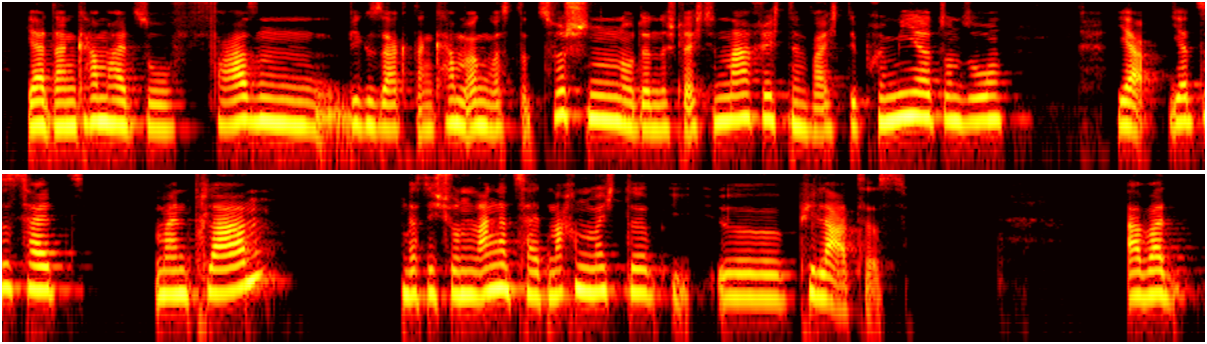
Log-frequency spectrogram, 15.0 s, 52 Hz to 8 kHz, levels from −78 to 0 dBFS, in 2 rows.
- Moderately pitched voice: No, high, 220 Hz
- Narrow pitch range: No, average, 3.0 semitones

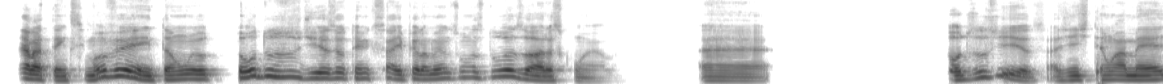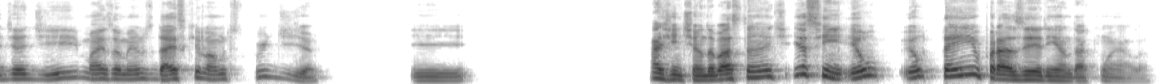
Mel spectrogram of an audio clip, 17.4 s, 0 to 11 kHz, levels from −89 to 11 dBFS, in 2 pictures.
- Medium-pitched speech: Yes, medium, 145 Hz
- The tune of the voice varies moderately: No, wide, 8.2 semitones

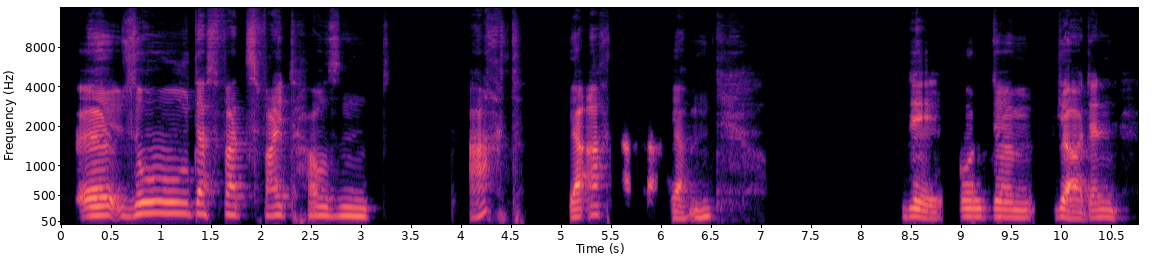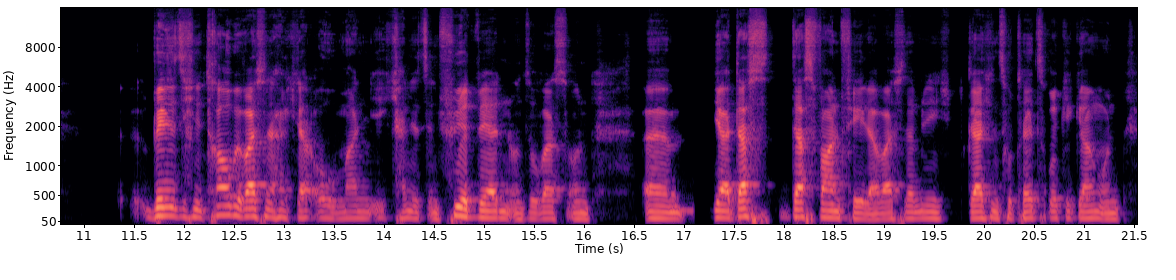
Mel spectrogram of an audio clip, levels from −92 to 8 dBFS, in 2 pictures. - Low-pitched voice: Yes, low, 115 Hz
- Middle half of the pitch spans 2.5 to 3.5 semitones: No, average, 4.5 semitones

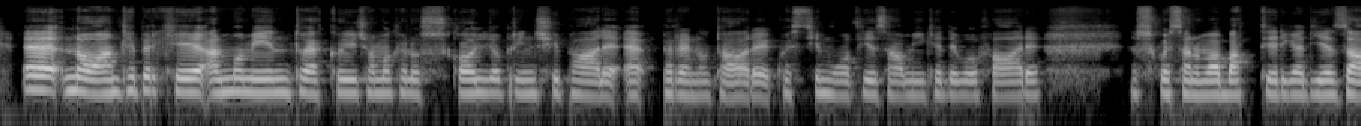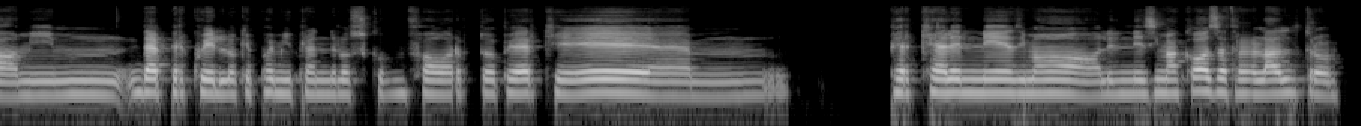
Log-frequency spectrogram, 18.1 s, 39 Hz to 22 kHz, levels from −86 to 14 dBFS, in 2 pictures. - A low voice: No, high, 200 Hz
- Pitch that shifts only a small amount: Yes, narrow, 1.4 semitones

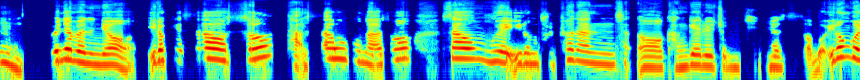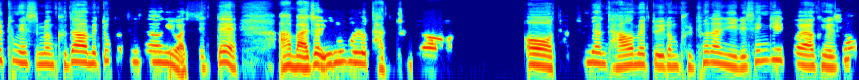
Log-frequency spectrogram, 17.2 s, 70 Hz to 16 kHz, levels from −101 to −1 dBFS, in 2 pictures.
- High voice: Yes, high, 220 Hz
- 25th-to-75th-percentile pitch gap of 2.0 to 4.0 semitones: No, wide, 5.9 semitones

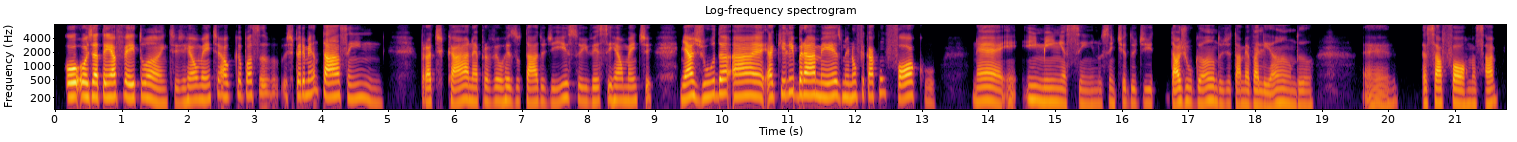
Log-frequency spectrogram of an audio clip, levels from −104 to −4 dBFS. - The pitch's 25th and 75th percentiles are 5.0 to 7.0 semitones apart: Yes, average, 5.3 semitones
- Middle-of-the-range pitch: Yes, medium, 175 Hz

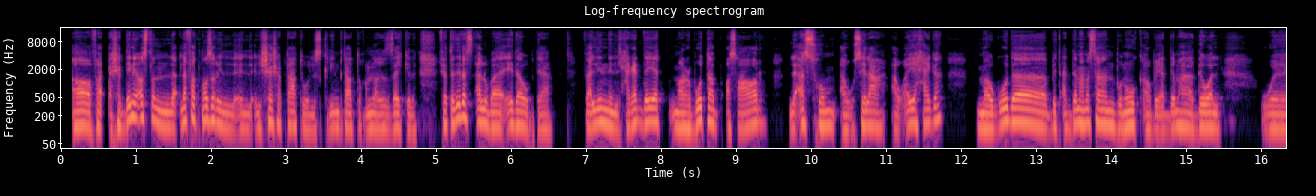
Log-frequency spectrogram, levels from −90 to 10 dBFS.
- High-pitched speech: No, low, 125 Hz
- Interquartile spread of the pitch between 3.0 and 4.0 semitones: Yes, average, 3.5 semitones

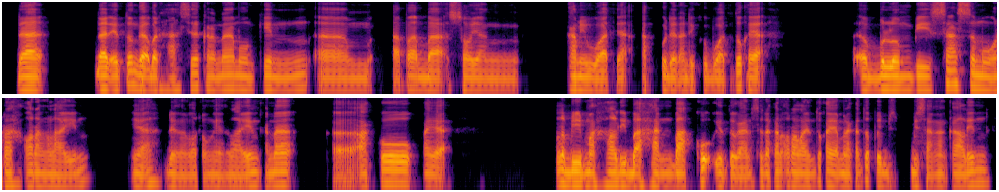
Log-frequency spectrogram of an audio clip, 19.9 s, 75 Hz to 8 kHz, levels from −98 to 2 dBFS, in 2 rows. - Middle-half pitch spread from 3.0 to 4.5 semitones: No, narrow, 2.4 semitones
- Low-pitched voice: Yes, very low, 90 Hz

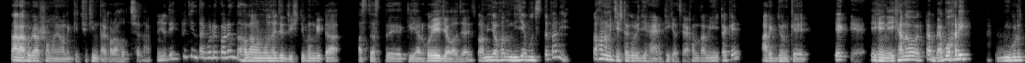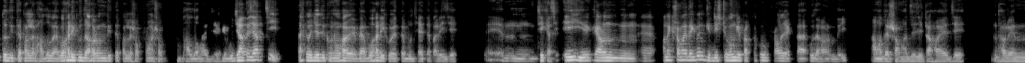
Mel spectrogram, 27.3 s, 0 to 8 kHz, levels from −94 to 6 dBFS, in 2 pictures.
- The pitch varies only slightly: No, average, 4.2 semitones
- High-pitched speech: No, low, 125 Hz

